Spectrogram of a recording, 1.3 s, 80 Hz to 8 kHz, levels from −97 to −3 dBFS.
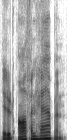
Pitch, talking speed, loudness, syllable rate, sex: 150 Hz, 180 wpm, -16 LUFS, 4.9 syllables/s, male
